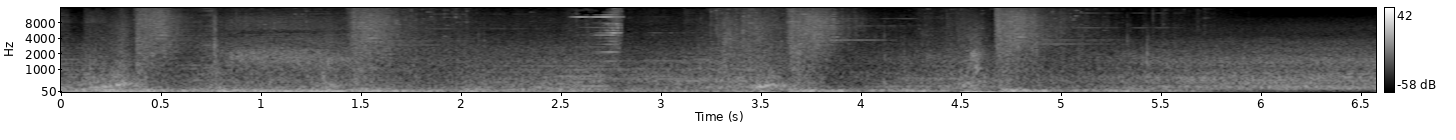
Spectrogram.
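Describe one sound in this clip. Sword blows land with heavy thuds and clashes.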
